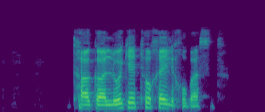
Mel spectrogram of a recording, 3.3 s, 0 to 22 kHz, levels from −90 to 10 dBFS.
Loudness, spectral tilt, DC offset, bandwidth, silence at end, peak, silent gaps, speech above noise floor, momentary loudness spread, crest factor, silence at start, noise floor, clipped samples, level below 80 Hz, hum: -19 LUFS; -5.5 dB/octave; under 0.1%; 7.6 kHz; 0.75 s; 0 dBFS; none; 59 dB; 13 LU; 20 dB; 0.9 s; -77 dBFS; under 0.1%; -62 dBFS; none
